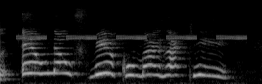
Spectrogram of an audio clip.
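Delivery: very slow, high, dragged-out yell. Retelling a woman running past during a hotel alarm: imitating someone shouting. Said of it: "passou por nós gritando".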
